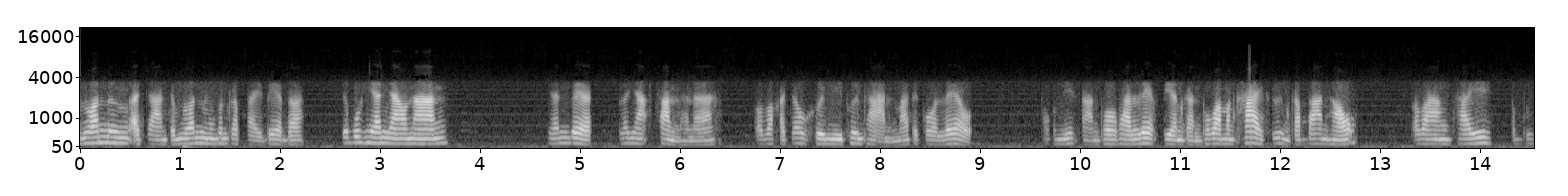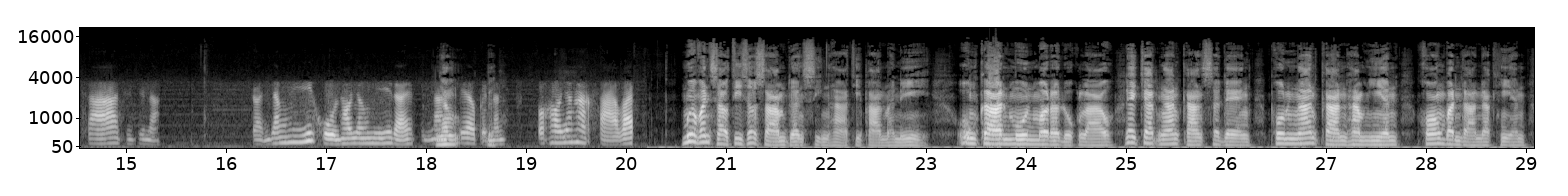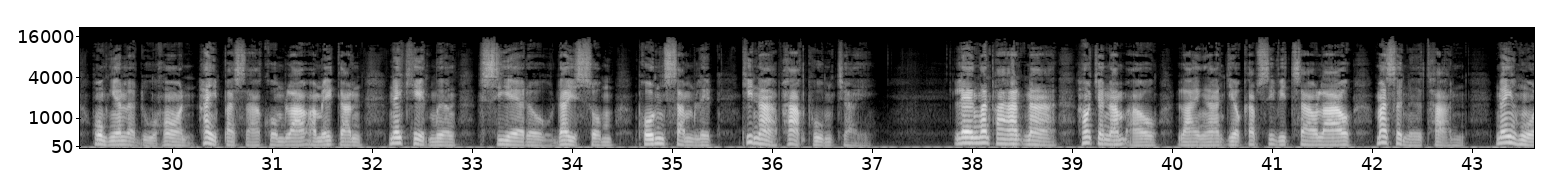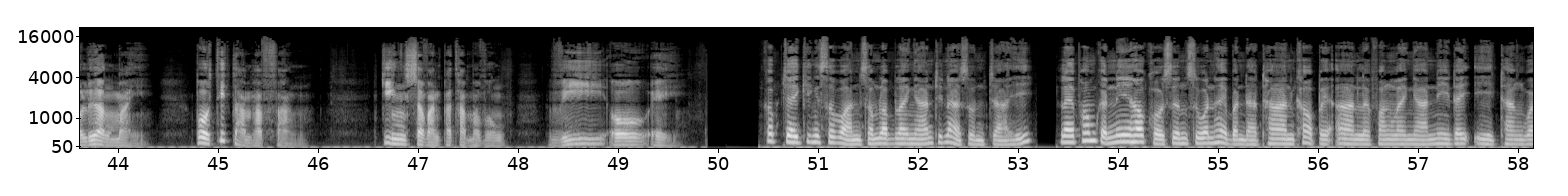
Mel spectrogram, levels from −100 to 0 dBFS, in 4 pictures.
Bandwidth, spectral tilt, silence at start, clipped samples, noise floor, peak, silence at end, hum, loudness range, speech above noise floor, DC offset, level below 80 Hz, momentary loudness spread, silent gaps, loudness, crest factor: 15.5 kHz; -5 dB/octave; 0 s; under 0.1%; -81 dBFS; 0 dBFS; 0 s; none; 7 LU; 60 dB; under 0.1%; -52 dBFS; 13 LU; none; -21 LUFS; 22 dB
